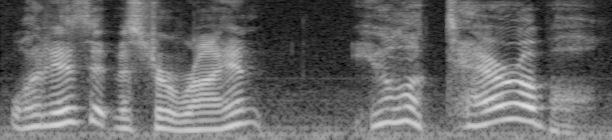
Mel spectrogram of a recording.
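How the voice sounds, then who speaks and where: A woman acting as a respectful assistant in an old-time radio drama. The voice is medium in pitch and lively, with concerned, deferential delivery. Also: a little slow. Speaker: actor in an audio drama.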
